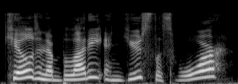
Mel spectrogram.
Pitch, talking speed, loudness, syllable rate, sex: 250 Hz, 175 wpm, -16 LUFS, 5.1 syllables/s, female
